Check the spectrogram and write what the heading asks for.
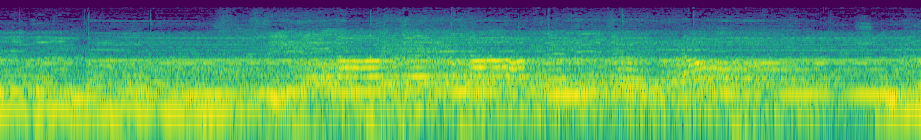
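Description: Hindu devotional chant sung by a man's voice in long, slowly ornamented held notes, with a harmonium sustaining chords beneath it.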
